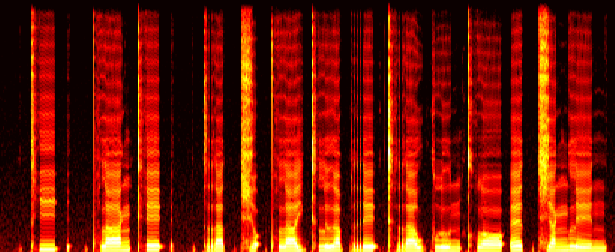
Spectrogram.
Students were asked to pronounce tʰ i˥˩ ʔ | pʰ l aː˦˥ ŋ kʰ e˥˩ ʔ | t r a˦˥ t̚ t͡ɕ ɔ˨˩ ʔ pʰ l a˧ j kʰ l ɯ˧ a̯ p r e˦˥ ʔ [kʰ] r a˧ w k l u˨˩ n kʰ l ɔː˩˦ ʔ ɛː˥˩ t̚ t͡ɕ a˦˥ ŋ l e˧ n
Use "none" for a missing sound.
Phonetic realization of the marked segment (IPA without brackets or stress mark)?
kʰ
